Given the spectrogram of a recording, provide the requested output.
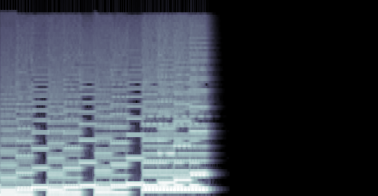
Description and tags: A short jingle that represents a successful action, end of level in a video game, or any other kind of job well done.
